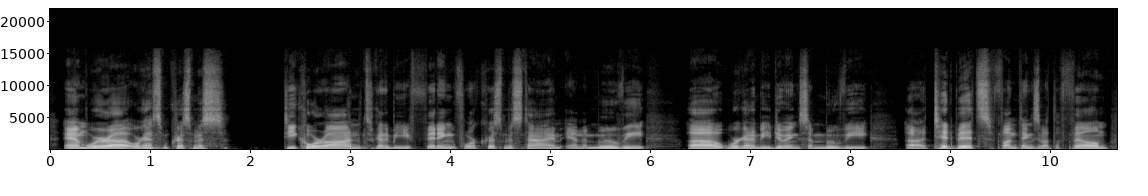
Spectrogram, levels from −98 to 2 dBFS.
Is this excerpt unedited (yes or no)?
yes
